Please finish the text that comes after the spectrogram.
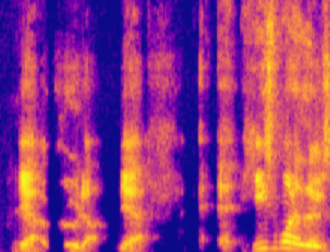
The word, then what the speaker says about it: Okudah: And their number 3 overall pick last year, Jeff, I can never pronounce his last name. Okudah. Yeah, Okudah.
